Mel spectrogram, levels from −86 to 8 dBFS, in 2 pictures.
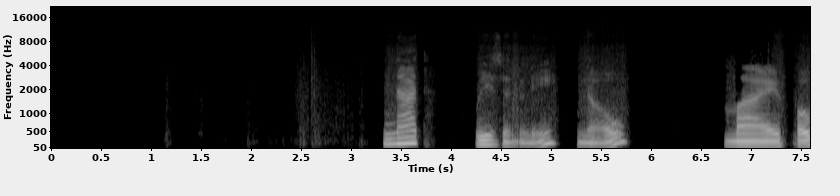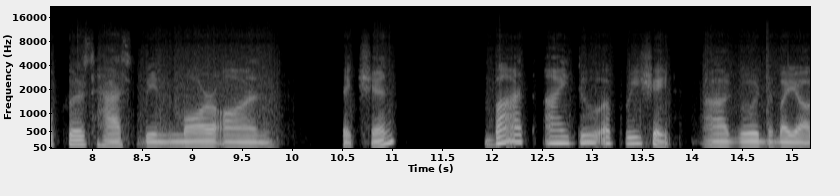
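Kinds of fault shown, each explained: Nothing stood out on listening to the speech here.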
